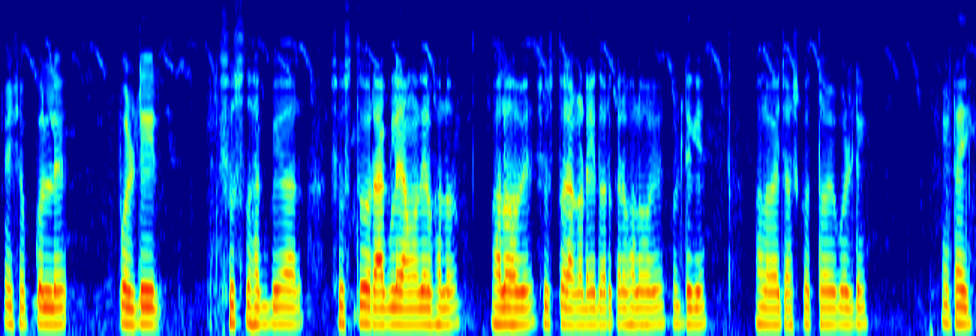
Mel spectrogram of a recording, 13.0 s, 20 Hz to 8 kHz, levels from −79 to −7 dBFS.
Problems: constant background noise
